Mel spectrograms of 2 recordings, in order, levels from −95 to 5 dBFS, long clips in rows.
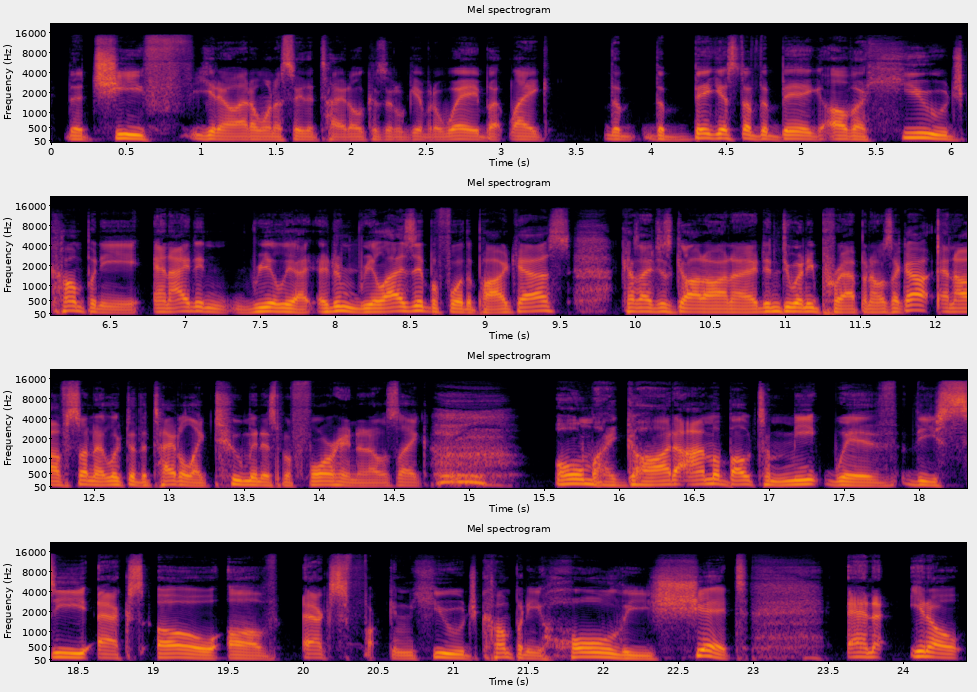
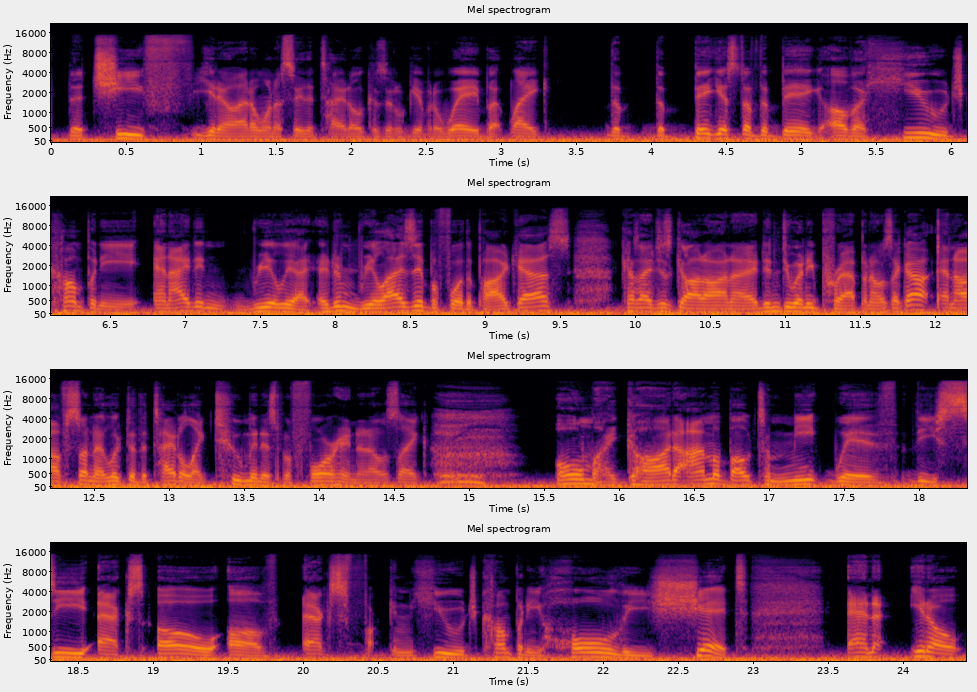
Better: first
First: none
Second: low rumble; faint; throughout; 20 dB below the speech

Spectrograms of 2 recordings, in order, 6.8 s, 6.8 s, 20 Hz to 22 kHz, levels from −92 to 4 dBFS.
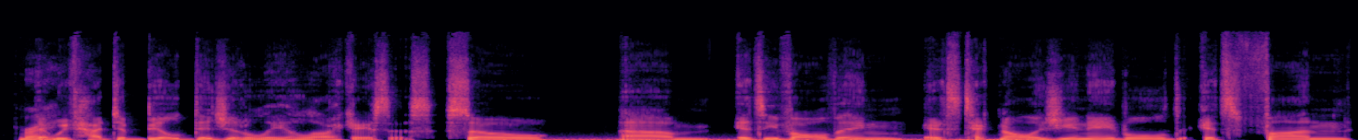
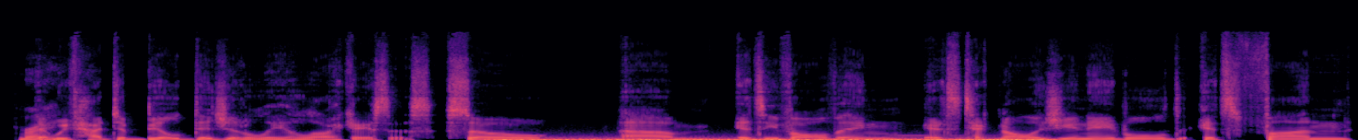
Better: first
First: low rumble; faint; from 2.5 to 5 s; 25 dB below the speech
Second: low rumble; loud; from 2.5 to 5 s; 9 dB below the speech

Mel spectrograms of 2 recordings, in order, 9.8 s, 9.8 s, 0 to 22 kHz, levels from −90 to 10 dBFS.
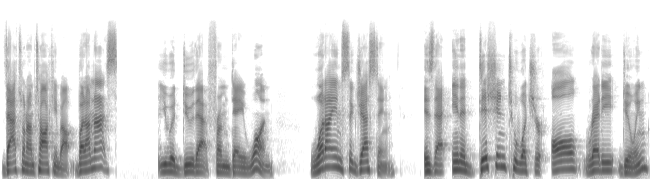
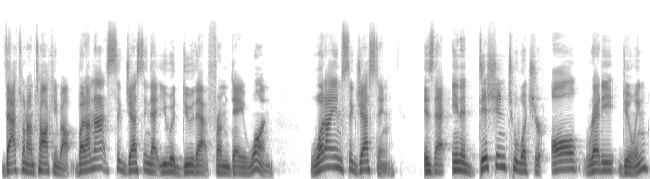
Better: second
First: audio cutting out; at 2 s for 0.5 s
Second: none

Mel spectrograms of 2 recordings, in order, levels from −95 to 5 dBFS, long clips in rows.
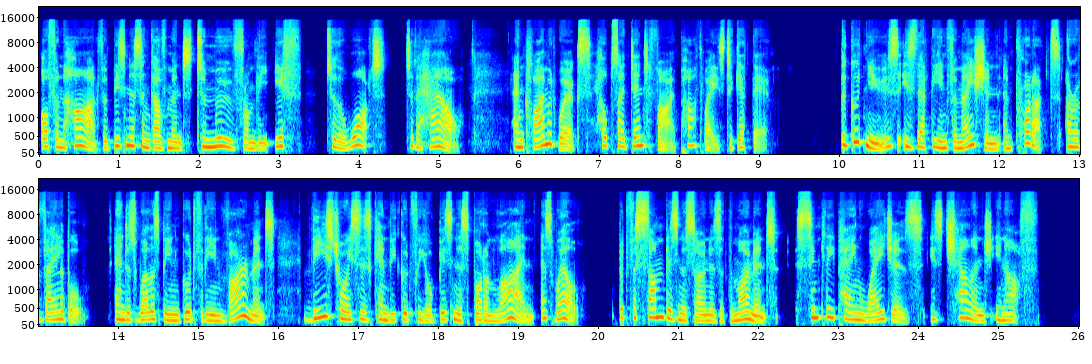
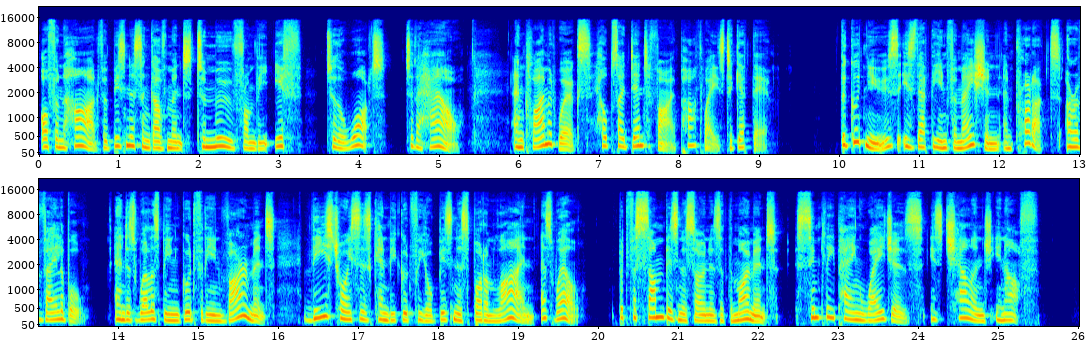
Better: second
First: garbled, watery; slightly; nothing above 15 kHz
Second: none

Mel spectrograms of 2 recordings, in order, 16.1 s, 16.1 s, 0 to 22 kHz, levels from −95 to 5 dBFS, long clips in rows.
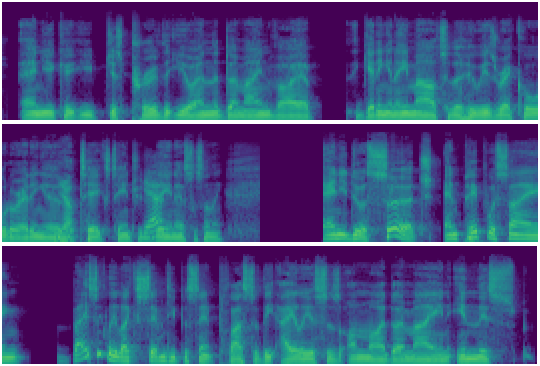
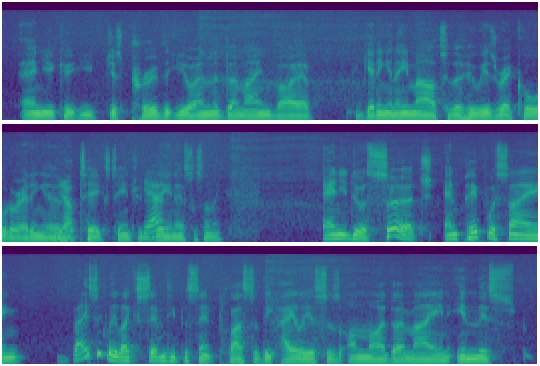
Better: first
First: none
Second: hiss; noticeable; throughout; 20 dB below the speech

